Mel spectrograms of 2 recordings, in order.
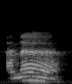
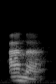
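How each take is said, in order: First: The final vowel is held long. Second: The final vowel is said short. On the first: The word ends the phrase. "dibaca wakof kita bacanya bisa dua harokat" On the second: The word runs on into the next. "dibaca sambung, ya, dibacanya pendek"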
